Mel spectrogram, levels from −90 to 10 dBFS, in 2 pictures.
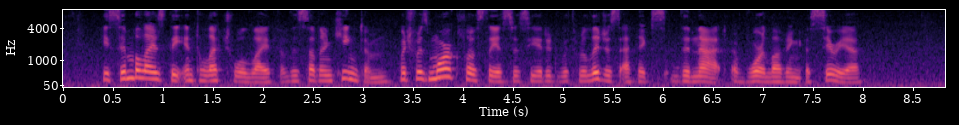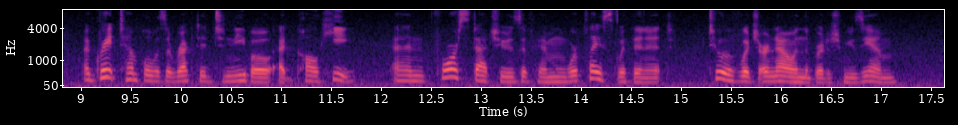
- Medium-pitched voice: Yes, medium, 160 Hz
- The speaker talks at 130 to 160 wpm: No, average, 170 wpm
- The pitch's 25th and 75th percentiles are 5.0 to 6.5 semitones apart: No, average, 4.3 semitones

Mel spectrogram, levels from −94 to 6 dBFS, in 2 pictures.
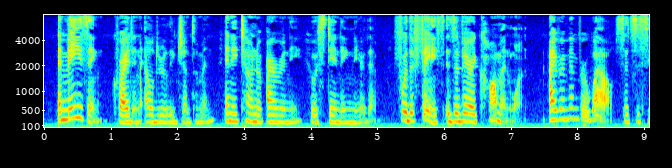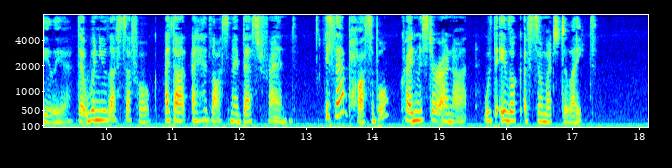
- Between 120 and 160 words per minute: No, average, 175 wpm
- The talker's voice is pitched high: Yes, high, 200 Hz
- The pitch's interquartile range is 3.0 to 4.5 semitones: Yes, average, 3.9 semitones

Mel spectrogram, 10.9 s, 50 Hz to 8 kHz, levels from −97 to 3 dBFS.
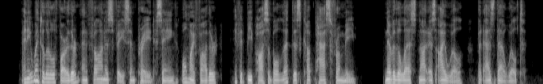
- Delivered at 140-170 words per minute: No, average, 200 wpm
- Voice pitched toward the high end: No, low, 105 Hz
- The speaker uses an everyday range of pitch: Yes, average, 3.8 semitones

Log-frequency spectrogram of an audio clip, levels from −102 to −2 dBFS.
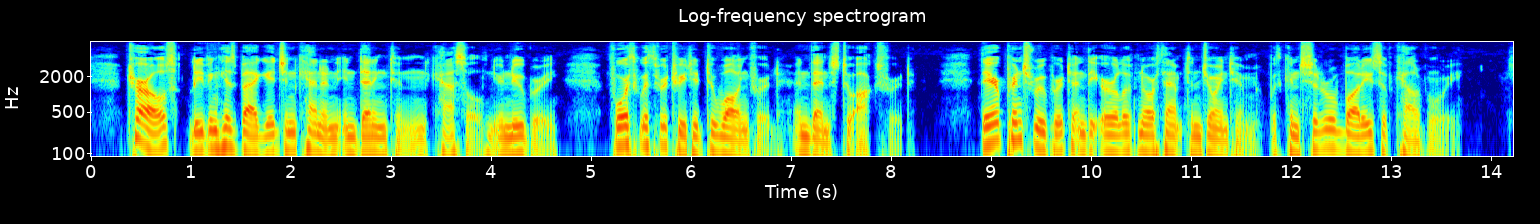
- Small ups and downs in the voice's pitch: No, average, 3.6 semitones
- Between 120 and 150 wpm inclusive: Yes, average, 145 wpm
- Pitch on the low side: Yes, low, 105 Hz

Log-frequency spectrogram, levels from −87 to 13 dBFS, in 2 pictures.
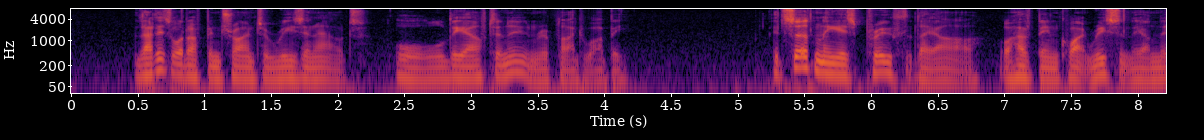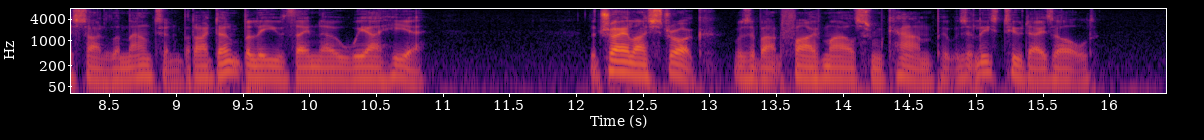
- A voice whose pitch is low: Yes, very low, 90 Hz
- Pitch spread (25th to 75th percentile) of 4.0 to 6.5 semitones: No, average, 3.1 semitones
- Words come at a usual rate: No, fast, 215 wpm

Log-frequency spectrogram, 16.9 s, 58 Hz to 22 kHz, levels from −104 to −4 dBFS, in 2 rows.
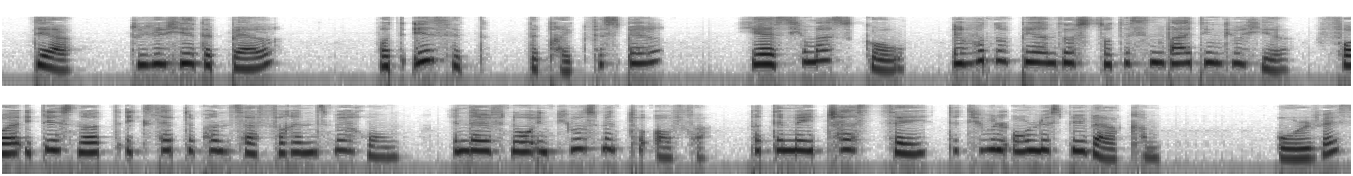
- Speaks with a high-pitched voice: Yes, very high, 290 Hz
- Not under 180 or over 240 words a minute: Yes, average, 190 wpm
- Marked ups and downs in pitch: No, average, 3.8 semitones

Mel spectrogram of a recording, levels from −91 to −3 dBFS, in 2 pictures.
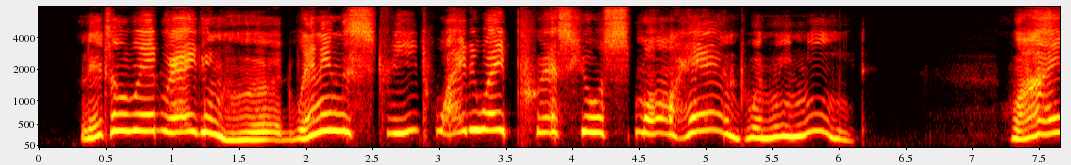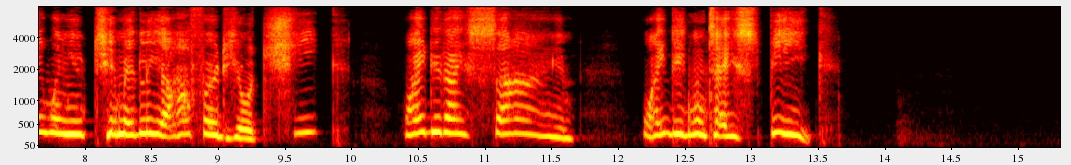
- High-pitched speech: Yes, very high, 290 Hz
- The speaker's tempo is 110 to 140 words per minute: Yes, slow, 135 wpm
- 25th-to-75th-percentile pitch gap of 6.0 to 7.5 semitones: No, wide, 5.5 semitones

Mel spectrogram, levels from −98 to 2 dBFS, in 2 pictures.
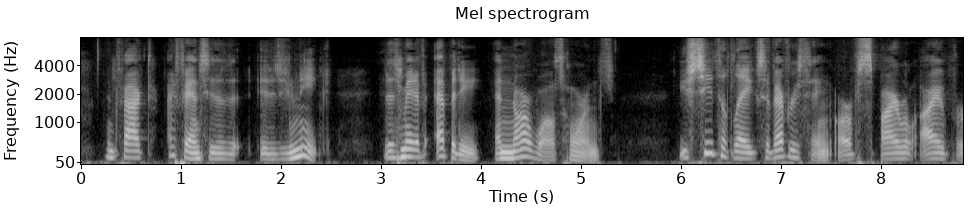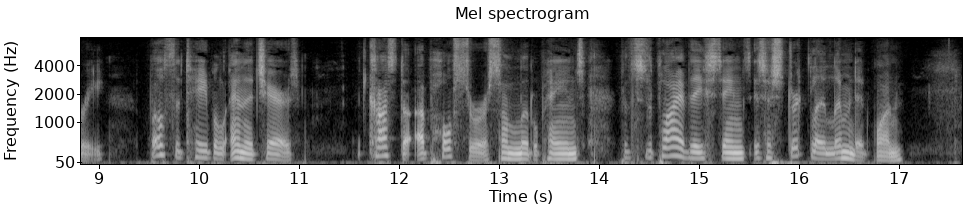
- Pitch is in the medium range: Yes, medium, 145 Hz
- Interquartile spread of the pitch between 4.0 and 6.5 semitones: Yes, average, 4.6 semitones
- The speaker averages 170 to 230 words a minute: Yes, average, 175 wpm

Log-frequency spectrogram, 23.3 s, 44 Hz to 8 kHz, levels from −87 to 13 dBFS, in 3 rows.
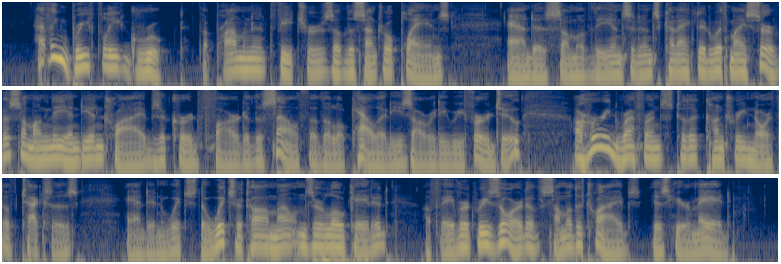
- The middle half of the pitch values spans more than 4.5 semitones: Yes, wide, 5.4 semitones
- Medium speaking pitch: No, low, 105 Hz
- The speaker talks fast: No, average, 165 wpm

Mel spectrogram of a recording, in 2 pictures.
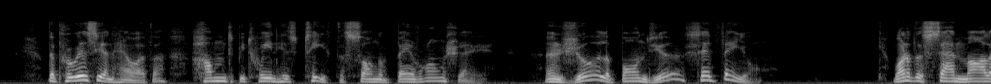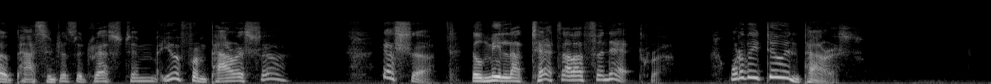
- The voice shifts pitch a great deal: Yes, wide, 7.3 semitones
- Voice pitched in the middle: Yes, medium, 150 Hz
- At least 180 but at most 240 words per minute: No, slow, 135 wpm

